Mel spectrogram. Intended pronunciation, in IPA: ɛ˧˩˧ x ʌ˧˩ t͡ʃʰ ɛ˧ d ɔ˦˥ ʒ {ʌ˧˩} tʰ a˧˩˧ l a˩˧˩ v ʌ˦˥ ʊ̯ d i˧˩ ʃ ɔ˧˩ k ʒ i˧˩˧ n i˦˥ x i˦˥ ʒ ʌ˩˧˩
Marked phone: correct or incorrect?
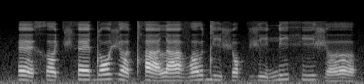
incorrect: ʌ˧˩˧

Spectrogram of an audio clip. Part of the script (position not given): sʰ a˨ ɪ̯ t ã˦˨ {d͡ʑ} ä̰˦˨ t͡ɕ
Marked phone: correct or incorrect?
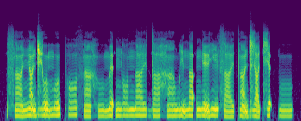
correct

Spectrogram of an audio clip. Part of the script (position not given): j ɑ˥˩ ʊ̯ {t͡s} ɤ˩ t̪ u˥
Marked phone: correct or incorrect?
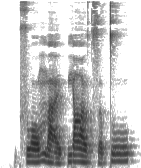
correct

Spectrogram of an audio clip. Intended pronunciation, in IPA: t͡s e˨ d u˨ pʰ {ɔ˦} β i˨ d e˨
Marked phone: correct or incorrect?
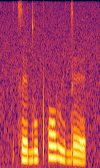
correct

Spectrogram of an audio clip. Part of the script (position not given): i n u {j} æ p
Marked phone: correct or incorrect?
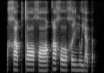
correct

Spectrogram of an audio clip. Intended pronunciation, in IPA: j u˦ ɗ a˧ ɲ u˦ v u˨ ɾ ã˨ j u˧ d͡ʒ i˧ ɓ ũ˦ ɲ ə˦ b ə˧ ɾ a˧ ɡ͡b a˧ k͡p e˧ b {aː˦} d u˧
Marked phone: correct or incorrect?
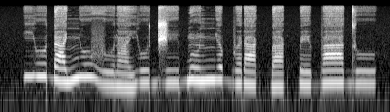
correct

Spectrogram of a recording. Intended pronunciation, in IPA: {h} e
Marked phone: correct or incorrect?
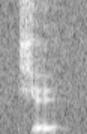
incorrect: ç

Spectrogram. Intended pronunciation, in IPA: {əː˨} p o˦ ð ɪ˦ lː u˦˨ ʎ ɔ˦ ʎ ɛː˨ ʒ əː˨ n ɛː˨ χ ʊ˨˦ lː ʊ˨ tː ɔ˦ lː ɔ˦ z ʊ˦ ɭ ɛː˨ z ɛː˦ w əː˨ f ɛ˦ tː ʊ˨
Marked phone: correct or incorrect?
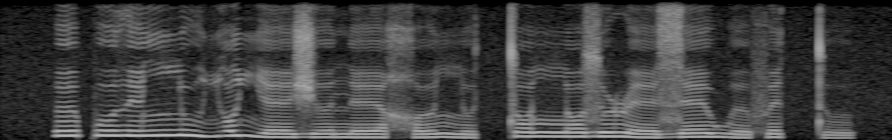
incorrect: əː˦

